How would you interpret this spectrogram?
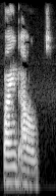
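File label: "find out", Nigerian Pidgin, female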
